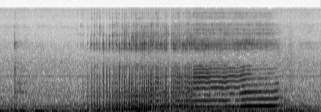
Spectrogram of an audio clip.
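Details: Snoring: a rumbling, fluttering breath that ends in a rising, whistle-like tone.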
